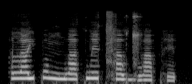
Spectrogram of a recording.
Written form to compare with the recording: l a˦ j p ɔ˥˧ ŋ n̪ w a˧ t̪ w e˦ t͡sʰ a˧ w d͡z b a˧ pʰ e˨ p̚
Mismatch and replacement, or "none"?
b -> w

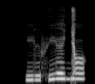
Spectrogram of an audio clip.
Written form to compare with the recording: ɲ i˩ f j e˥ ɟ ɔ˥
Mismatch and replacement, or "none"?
ɲ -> j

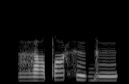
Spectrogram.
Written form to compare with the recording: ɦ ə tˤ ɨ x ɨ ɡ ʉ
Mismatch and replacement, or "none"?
ʉ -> ɨ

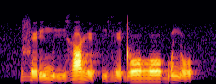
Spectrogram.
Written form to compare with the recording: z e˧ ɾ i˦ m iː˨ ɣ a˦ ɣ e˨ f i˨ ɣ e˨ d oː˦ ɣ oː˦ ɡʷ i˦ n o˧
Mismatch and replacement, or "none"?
none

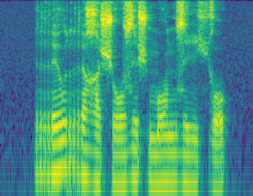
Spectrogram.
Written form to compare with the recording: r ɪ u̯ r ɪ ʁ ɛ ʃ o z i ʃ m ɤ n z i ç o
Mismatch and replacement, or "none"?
ɤ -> o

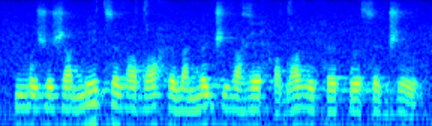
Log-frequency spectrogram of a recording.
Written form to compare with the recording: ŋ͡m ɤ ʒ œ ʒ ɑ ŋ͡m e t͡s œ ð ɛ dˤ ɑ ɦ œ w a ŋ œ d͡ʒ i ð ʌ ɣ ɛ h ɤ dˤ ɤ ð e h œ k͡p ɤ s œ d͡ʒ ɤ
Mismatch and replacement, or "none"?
ʌ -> ɑ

